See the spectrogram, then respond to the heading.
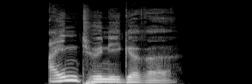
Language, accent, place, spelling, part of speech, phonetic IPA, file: German, Germany, Berlin, eintönigere, adjective, [ˈaɪ̯nˌtøːnɪɡəʁə], De-eintönigere.ogg
- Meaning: inflection of eintönig: 1. strong/mixed nominative/accusative feminine singular comparative degree 2. strong nominative/accusative plural comparative degree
